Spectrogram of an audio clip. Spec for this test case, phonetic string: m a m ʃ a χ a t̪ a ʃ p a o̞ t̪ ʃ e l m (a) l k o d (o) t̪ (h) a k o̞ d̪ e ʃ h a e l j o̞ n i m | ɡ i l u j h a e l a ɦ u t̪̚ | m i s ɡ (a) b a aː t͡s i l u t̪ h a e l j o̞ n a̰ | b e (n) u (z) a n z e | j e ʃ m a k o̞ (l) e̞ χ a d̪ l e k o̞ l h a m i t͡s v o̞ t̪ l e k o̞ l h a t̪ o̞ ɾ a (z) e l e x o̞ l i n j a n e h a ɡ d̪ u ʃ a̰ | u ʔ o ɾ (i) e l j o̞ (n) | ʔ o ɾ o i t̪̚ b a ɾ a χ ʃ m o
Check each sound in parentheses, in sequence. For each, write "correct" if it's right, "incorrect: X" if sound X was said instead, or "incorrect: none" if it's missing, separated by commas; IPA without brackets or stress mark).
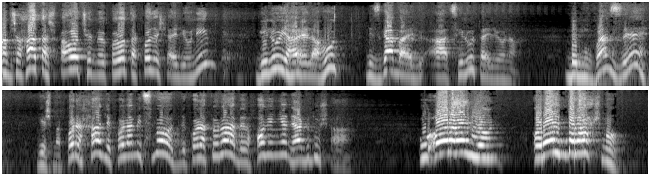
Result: incorrect: e, correct, correct, correct, incorrect: m, incorrect: v, incorrect: ɾ, incorrect: v, incorrect: a, correct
